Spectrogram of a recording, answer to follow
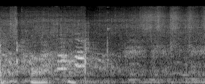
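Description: Fine wire-mesh sieve being shaken and tapped as crushed hard-candy dust is sifted through it onto baking paper, giving a soft, steady rustling hiss.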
